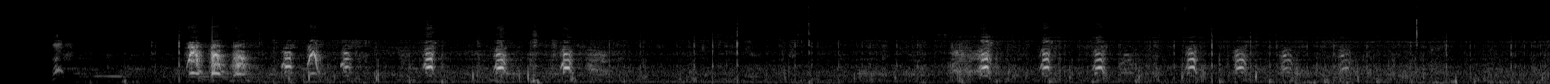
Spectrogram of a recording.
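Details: German Shepherd dog barking in two bursts: a quick run of about eight sharp, evenly spaced barks, a quiet pause of several seconds, then another series of roughly eight barks, with a faint steady hum in the background.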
